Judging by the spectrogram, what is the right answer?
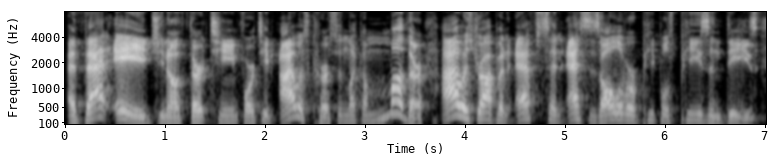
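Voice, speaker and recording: A young man co-hosting a podcast, chatting casually and excitedly about films, swearing freely. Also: on the high side, moderate pace. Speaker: podcast co-host. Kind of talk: casual chat.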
